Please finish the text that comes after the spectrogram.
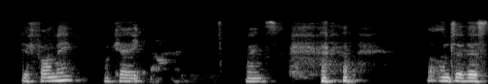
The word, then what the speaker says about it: Jephunneh: Pronounced Jephunneh. Jephunneh, okay.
